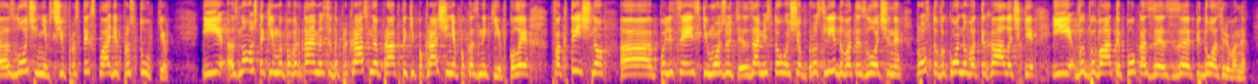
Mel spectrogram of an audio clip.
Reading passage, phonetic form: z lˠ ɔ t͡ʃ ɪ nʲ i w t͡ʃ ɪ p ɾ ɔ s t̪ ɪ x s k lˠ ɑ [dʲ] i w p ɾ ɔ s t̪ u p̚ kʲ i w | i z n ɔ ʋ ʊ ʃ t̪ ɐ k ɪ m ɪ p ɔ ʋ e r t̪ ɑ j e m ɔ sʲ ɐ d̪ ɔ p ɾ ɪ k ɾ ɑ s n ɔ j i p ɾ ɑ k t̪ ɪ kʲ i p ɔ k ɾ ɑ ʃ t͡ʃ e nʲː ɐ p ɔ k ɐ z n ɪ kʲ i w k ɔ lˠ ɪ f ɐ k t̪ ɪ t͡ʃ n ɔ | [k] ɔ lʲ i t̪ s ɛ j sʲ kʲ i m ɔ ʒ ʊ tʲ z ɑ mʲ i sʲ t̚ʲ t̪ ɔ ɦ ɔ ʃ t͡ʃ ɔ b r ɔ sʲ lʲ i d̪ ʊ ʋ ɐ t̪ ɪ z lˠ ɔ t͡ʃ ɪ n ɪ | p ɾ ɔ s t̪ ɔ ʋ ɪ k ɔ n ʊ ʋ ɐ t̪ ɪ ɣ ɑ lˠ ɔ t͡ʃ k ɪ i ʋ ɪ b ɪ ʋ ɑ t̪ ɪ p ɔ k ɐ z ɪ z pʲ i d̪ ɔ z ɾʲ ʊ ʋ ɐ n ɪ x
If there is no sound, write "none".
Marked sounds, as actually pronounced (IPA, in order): dʲ, p

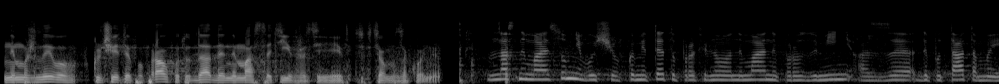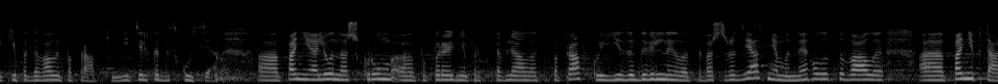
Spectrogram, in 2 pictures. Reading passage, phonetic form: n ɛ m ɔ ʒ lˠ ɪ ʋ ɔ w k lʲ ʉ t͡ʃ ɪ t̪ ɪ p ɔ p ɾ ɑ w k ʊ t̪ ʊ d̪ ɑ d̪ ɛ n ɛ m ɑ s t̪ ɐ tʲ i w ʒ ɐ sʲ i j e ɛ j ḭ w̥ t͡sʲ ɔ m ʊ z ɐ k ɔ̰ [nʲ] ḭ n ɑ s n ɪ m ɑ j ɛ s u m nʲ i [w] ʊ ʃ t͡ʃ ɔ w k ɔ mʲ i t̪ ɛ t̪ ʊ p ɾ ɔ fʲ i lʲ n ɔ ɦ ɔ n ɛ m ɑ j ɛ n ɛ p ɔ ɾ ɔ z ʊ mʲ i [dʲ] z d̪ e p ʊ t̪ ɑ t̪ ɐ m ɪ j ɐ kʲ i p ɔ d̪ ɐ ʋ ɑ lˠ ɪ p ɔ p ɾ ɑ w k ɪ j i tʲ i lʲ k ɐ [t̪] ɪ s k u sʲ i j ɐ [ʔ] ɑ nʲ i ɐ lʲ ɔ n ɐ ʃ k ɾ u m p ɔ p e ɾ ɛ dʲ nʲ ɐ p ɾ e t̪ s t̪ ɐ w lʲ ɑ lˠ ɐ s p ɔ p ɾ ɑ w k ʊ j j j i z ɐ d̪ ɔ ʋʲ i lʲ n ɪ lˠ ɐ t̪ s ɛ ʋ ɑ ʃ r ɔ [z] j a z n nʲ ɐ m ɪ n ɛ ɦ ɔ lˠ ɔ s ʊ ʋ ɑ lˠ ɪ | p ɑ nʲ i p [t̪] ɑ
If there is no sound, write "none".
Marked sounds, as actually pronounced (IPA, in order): nʲ, ʋ, nʲ, d̪, p, z, t̪

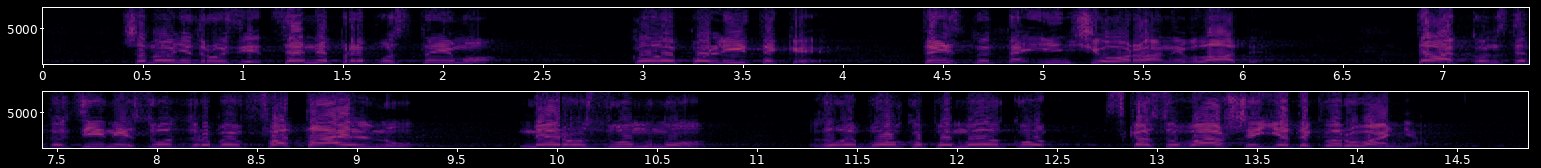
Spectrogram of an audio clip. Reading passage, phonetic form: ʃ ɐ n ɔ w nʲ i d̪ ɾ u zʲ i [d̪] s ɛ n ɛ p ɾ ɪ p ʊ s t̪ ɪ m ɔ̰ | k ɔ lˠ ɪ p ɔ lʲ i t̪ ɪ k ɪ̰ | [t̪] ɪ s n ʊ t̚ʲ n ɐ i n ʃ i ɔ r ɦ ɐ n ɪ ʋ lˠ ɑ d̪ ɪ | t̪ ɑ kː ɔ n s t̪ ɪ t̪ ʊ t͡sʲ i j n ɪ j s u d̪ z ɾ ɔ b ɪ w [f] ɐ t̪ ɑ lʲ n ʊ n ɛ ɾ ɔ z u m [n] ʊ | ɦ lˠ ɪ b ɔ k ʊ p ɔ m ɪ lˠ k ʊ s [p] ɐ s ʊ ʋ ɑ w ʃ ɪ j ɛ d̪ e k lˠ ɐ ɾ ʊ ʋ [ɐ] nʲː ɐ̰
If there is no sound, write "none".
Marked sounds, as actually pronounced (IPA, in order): t̪, t̪, f, n, k, ɑ

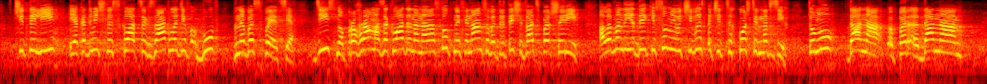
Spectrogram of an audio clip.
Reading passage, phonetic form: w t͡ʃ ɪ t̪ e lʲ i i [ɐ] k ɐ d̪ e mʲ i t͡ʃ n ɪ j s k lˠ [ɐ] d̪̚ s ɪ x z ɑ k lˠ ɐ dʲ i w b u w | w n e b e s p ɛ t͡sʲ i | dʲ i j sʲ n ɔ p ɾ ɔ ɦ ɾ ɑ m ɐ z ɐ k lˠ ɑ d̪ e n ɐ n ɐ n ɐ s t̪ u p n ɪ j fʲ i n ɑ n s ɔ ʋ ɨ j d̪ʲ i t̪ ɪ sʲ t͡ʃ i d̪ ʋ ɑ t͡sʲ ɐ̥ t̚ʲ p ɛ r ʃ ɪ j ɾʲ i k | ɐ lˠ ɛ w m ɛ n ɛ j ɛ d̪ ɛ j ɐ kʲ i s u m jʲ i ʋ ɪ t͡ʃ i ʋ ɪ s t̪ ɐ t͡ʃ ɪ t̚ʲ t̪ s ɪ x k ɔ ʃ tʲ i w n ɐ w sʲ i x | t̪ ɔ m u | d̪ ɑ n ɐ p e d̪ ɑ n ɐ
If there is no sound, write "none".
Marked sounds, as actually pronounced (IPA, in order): ɐ, ɑ

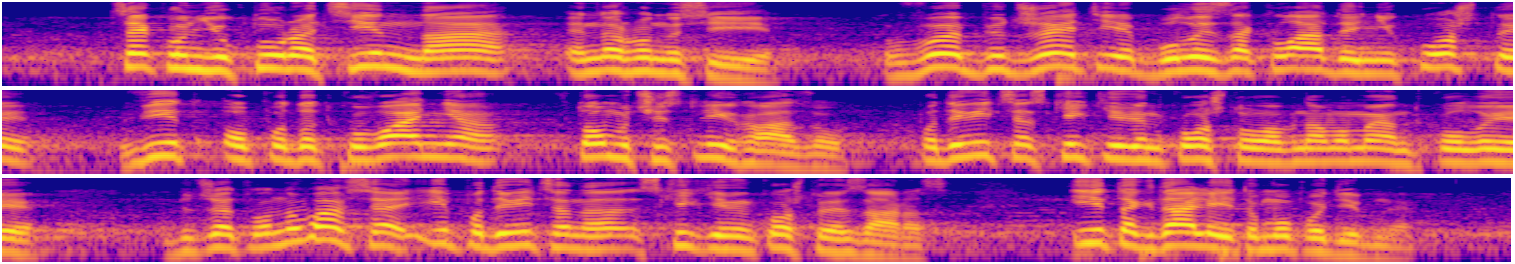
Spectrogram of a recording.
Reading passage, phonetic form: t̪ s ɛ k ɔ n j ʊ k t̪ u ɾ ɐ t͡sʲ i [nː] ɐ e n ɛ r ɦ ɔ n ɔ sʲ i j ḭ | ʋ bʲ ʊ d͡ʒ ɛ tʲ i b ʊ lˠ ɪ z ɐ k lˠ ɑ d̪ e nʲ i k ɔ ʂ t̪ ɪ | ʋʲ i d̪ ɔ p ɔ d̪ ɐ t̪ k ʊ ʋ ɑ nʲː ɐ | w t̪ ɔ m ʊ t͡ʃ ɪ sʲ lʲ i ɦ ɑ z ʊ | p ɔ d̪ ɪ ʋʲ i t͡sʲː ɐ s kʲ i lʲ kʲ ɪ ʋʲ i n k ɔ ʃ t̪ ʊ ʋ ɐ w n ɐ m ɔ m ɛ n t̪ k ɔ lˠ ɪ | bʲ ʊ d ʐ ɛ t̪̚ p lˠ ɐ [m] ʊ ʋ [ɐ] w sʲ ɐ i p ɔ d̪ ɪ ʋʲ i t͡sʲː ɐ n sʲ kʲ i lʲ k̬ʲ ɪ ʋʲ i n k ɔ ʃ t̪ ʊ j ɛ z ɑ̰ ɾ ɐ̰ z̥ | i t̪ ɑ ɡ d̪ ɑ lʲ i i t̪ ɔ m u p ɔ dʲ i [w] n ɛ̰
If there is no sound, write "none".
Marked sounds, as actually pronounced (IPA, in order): nː, n, ɑ, b

